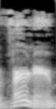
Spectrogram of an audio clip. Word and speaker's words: Werner: But Carl Weathers and Werner, I don't know if you would pronounce his name Werner or Werner, because his last name is Herzog. So I'm going to pronounce the W like a V, because that's what they do in like the German language.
